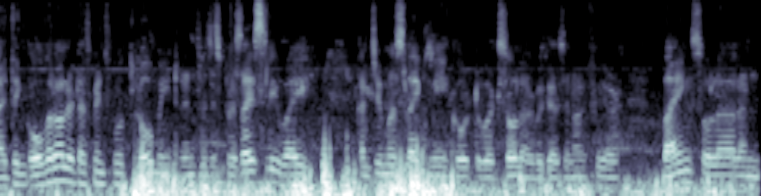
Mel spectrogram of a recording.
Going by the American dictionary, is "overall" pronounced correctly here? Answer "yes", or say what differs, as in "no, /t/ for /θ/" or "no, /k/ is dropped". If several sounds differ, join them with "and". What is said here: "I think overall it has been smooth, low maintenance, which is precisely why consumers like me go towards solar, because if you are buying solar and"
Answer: yes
